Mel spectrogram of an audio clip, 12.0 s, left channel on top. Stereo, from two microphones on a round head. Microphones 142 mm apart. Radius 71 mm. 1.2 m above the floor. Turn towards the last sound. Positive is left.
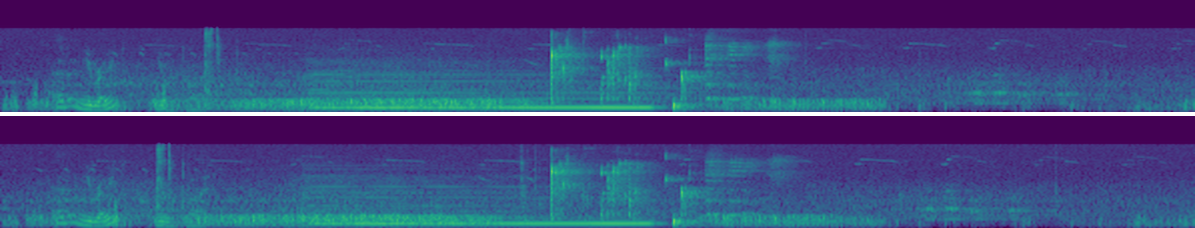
turn(degrees=80)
